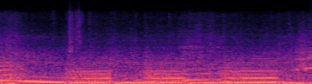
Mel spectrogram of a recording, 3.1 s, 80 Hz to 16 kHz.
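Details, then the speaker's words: Nissan S15 turbo engine: stumbles and sags unevenly under load, a misfire from fuel starvation because the fuel line fitting wouldn't seat in the R34 bracket and lost pressure; fixed after remap at 1.2 bar boost. "that's why I wasn't getting any fuel to the engine and that's why it was making this horrible noise of Sto"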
